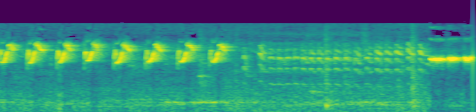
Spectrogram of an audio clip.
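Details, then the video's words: Common nightingale delivering a rapid string of looping, twisted high notes. They are followed by a faster, softer stuttering trill and close with a sustained pure high whistle. "kicau burung sikatan londo matal"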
